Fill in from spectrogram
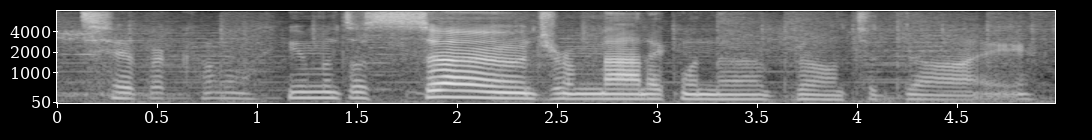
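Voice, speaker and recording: A put-on character voice at a middle pitch moves at a fairly slow pace. Clear music plays in the background. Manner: disdainful.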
